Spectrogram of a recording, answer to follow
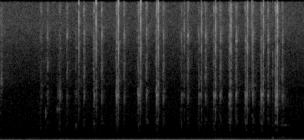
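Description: Small fine-tipped scissors snipping a tuft of fur into fine flock: many faint, quick, irregular snips.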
